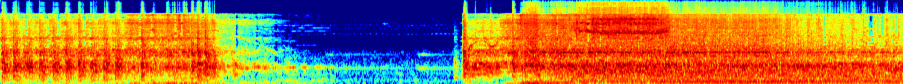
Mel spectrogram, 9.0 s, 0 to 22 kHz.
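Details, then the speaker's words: Old Ford E350 camper with a 460 V8 that won't go past 30: runs with a loose metallic rattle from something loose inside the catalytic converter, shuts off, then restarts loudly; a sparking spark plug wire was also found. "Rob, if you can hear that rattle, that is uh [screaming] the converter rattling. I already went under there and showed you guys it was uh banging. There's something loose inside there."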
